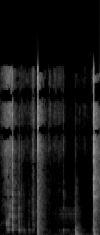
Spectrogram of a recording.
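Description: A handful of light plastic clicks and knocks as a stamp ink pad is picked up and set down on the crafting desk, with quiet gaps between them.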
